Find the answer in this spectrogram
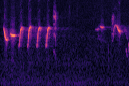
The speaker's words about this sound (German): Die Vögel machen es.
